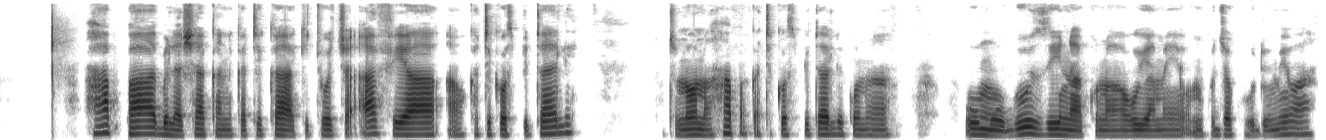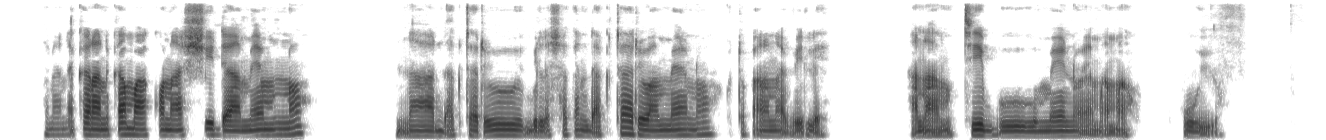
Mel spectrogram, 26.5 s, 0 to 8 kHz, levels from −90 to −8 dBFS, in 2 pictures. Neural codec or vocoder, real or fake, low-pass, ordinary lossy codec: none; real; 7.2 kHz; MP3, 64 kbps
